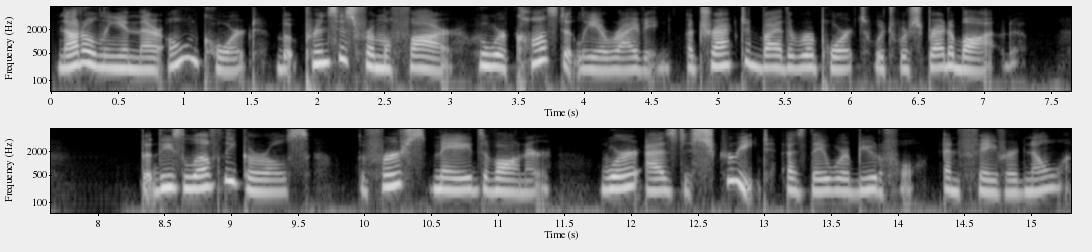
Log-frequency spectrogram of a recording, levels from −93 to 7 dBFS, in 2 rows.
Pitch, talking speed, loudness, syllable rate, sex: 220 Hz, 165 wpm, -19 LUFS, 5.2 syllables/s, female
